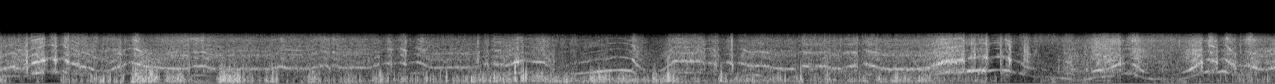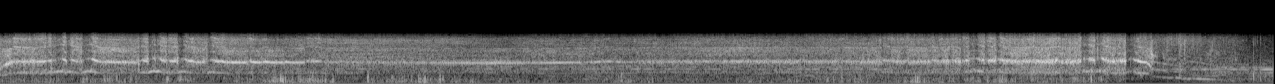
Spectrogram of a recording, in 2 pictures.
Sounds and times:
Motorboat, speedboat: 0.0 - 25.5.

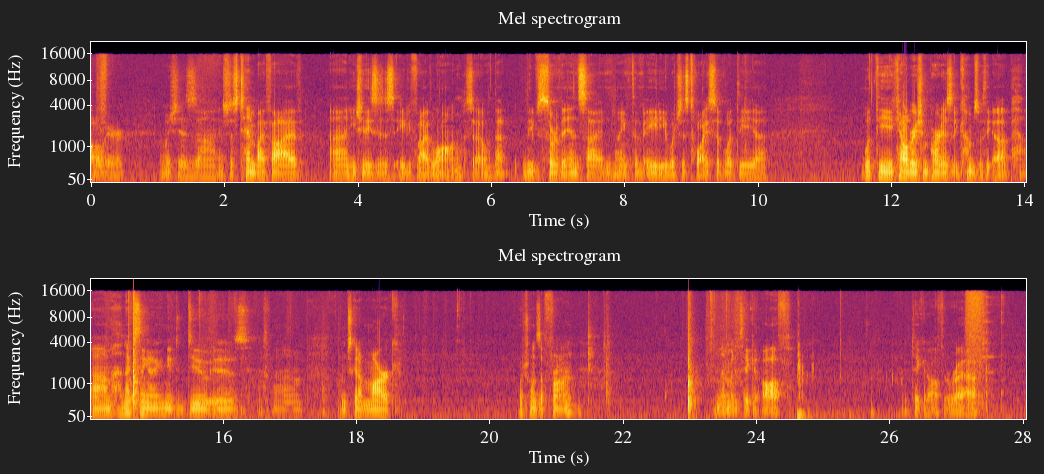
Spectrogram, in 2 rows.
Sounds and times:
Speech: 0.0 - 10.2, 11.6 - 17.2, 17.8 - 18.7, 20.4 - 21.4, 23.4 - 24.6, 26.2 - 27.6.

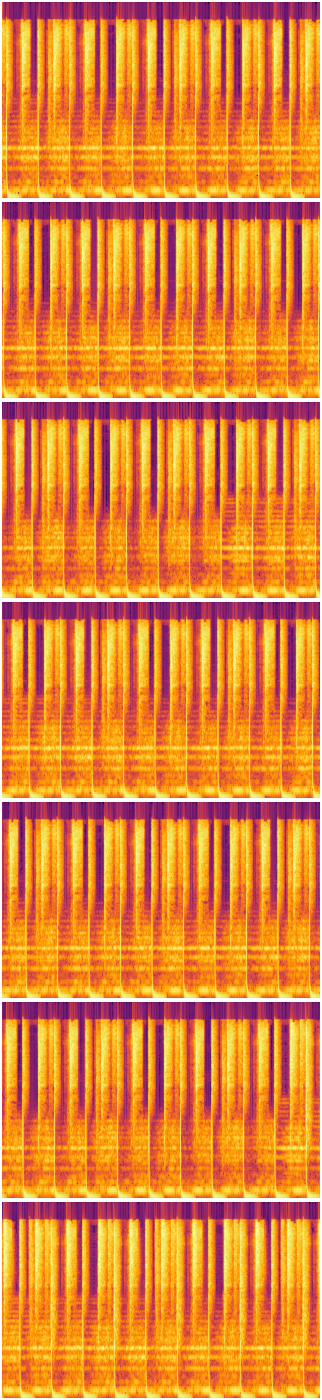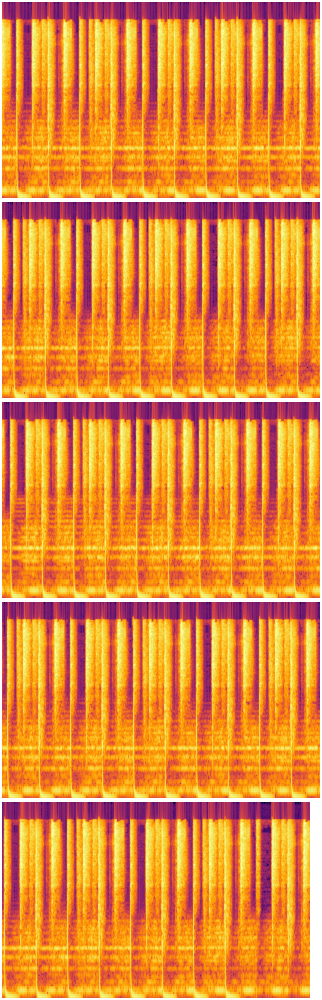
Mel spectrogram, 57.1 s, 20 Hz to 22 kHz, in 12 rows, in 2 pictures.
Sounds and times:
Music: 0.0 - 57.0.

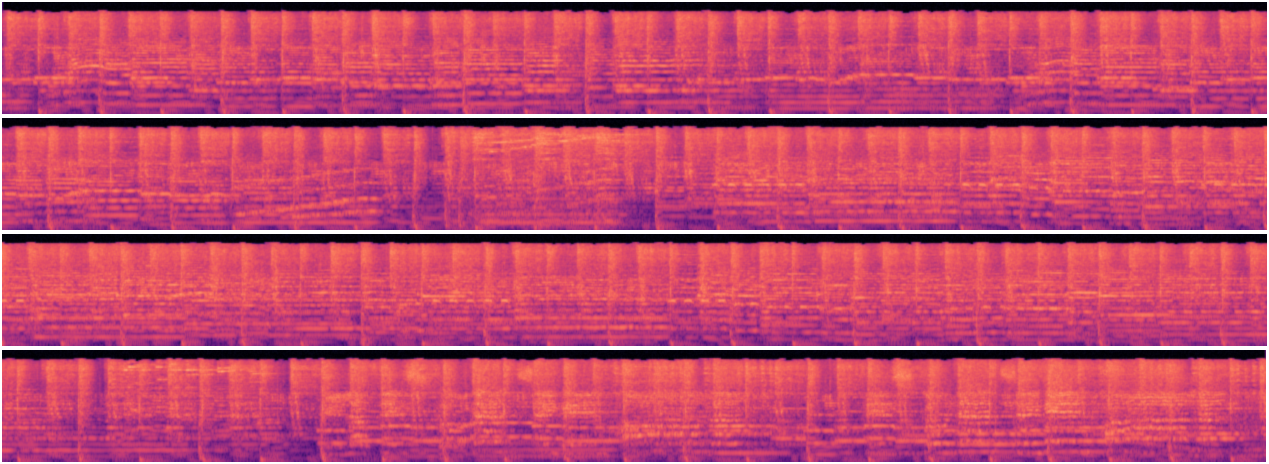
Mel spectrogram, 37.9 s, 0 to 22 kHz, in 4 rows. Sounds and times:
Music: 0.0 - 37.9.

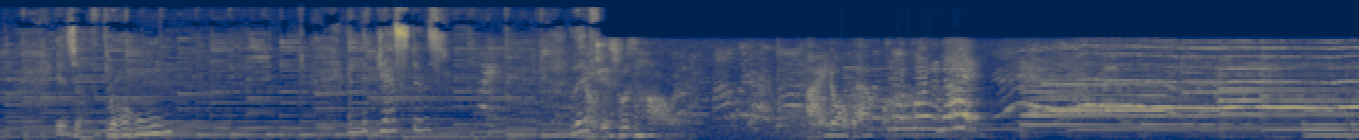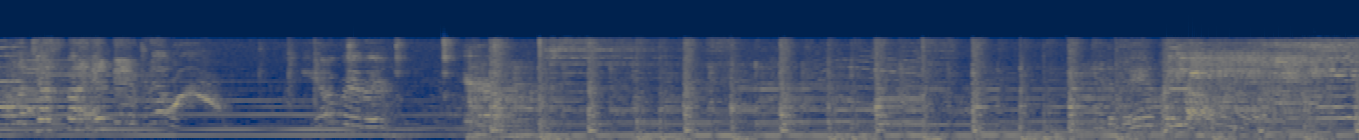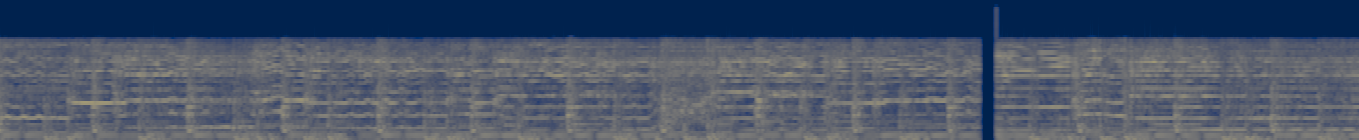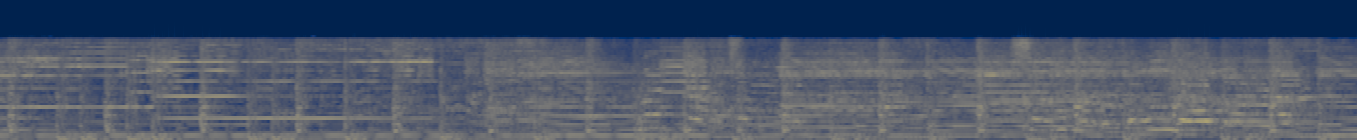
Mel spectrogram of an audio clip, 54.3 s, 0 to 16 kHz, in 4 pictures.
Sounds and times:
Music: 0.0 - 6.7, 8.9 - 54.3.

